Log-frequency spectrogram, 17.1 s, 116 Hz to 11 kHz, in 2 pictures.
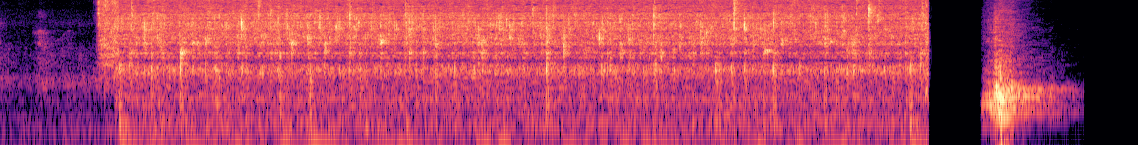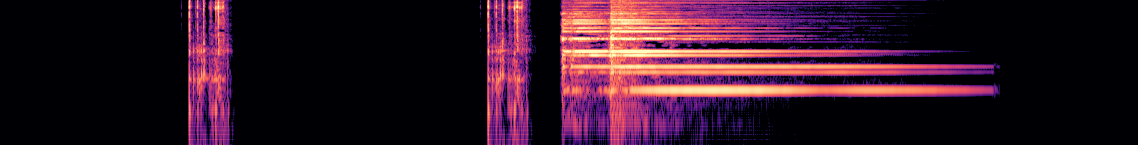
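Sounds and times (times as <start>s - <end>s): egg sizzling in a frying pan: 0.8s - 7.0s.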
